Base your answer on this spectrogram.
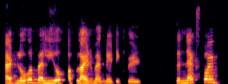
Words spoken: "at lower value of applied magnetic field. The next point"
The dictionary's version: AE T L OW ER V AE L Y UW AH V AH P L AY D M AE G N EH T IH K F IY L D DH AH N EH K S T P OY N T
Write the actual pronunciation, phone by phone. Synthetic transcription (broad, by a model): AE T L OW ER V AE L Y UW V AH P L AY D M AE G N EH T IH K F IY L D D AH N EH K S T P OY N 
